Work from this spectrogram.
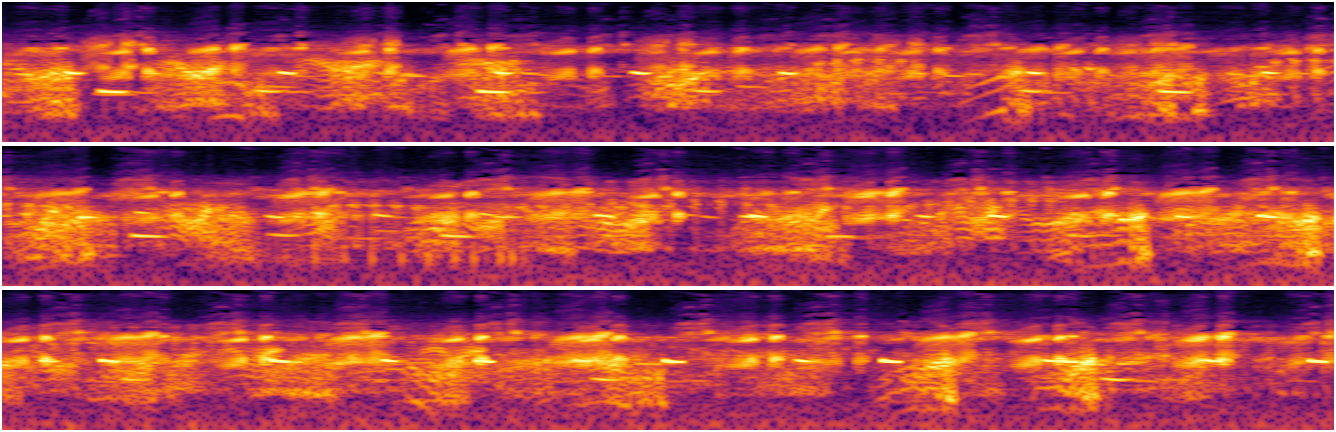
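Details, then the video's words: Frogs croak nonstop in a crowded chorus over twenty seconds. Gritty trills and rattles overlap with scattered higher chirps, and the loudness swells and dips constantly. "FROGS CROAKING"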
